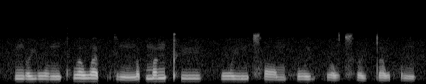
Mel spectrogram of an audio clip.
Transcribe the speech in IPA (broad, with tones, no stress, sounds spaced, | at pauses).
ŋ ɵ˨˧ ɥ w ʊ˨˧ ŋ kʷʰ ɐ˥ w ɐ˨˥ t̚ k ɪ˨˩ ŋ n̪ ɐ˨˥ p̚ m ɐ˥ ŋ pʰ yː˥ k̚ | w yː˨ m t͡sʰ ɔː˨˩ m h uː˨ j kʷ ɐ˨ w t͡sʰ ɵ˨˩ ɥ t̪ ɐ˨˥ w h ʊ˨˩ ŋ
